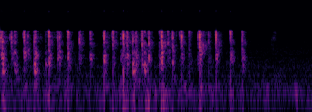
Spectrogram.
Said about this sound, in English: that's me typing normally.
